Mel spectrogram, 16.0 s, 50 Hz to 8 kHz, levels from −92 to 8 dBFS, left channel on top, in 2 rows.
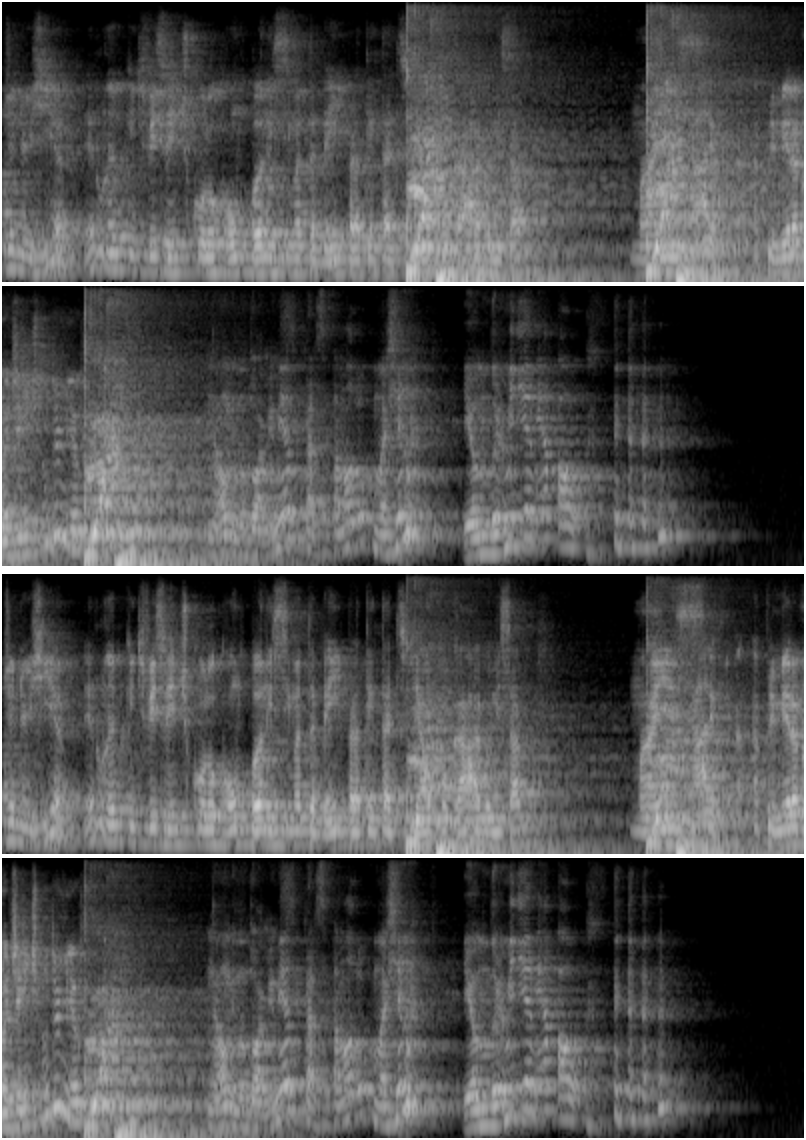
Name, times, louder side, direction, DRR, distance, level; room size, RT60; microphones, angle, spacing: voice 1, 0.0-5.3 6.3-7.0 7.6-8.8 14.6-14.7, right 2 dB, 85° right, 4 dB, 1.2 m, -25 dB
sound 1, 4.0-5.9 6.4-8.3 8.8-10.6, left 3 dB, 30° left, 0.4 m, -23 dB
voice 2, 6.9-7.2 10.1-12.2 12.6-14.6, right 1 dB, 15° right, 5 dB, 0.6 m, -29 dB
11.5 x 6.3 x 6.2 m, 1.3 s
head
